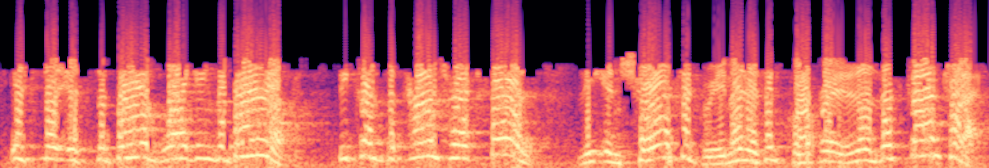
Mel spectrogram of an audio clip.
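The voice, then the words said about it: Raised, loud voice. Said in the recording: “If you would perhaps lower your voice.”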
